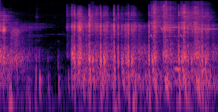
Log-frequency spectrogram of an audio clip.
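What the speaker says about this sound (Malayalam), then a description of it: "പിസ്റ്റൽ നല്ല രസമുണ്ട് കേട്ടോ അടിക്കാൻ." Pistol gunfire in a video game, a quick run of sharp shots over about two seconds, loud and close.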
